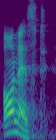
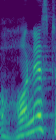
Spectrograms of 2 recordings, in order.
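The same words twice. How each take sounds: First: ऑनेस्ट starting straight on the vowel, no h; silent h. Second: हॉनेस्ट with a clear spoken h at the start; wrong pronunciation. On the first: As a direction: say ऑनेस्ट as "onest", h dropped. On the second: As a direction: say हॉनेस्ट as "honest", breathing the h. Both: Shown as a demonstration. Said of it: "इसको बच्चों हॉनेस्ट नहीं पढ़ते".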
